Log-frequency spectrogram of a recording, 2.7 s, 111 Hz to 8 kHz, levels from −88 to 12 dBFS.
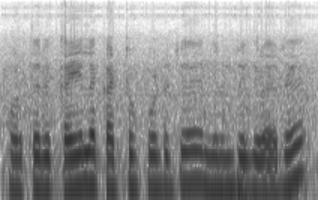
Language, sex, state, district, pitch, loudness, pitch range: Tamil, male, Tamil Nadu, Namakkal, 140 Hz, -15 LUFS, 135-145 Hz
